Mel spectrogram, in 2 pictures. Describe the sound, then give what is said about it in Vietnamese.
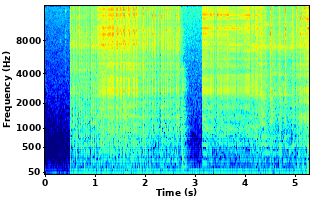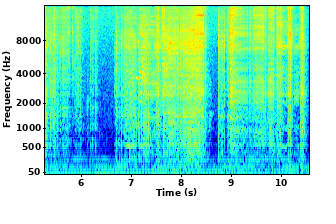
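Creaking from the window of an old woman's house swinging back and forth: long, harsh, grinding creaks that run almost continuously, broken by a few short gaps, with no talking. “cánh cửa sổ của nhà bà cụ Thật nó cứ rít lên kèn kẹt đưa qua đưa lại.”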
